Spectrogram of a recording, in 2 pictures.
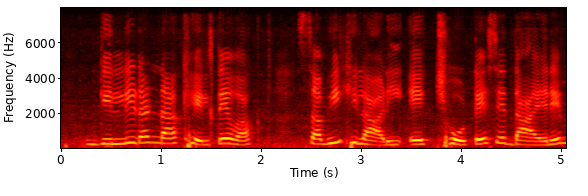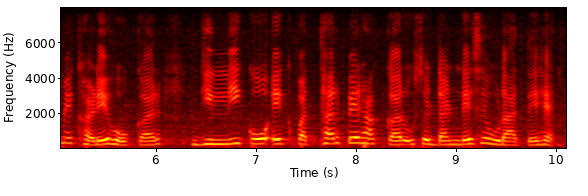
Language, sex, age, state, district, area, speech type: Urdu, female, 18-30, Maharashtra, Nashik, urban, spontaneous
